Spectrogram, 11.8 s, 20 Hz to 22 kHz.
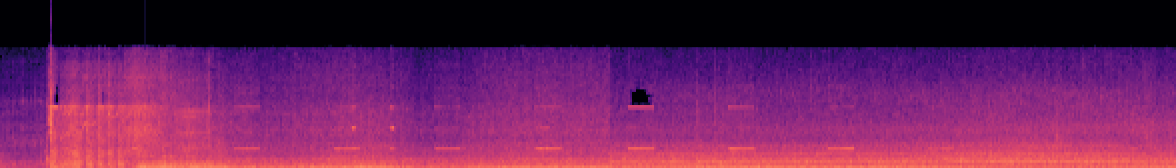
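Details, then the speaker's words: Ferrari-engined Alfa Romeo 105 ("Alfarrari") after overheating, with new triple-pass radiator fitted and coolant topped up: steady even idle with fan whirring, fan cycling on and off as temperature is brought down; cooling now holding temperature normally. "All right, that's the first time I've managed to get the fan to go on and actually brought it down, the temperature down low enough to turn the fan off and let it go again."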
